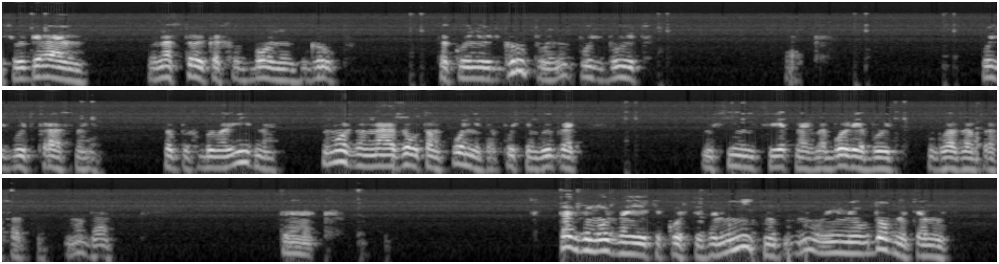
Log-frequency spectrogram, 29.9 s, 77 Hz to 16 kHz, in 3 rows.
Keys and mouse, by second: 0.4 click, 4.2 click, 6.7 click, 8.5-9.7 drag, 10.7 click, 16.2-17.5 drag, 18.8 click, 20.2-23.4 middle drag, 25.3 click, 27.7 g.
